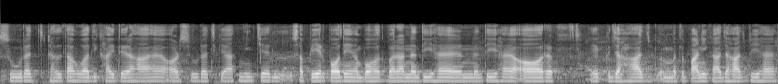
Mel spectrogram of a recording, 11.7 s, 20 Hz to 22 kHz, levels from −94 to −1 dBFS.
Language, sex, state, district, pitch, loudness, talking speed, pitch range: Hindi, male, Bihar, Muzaffarpur, 130 Hz, -21 LUFS, 150 wpm, 130-135 Hz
